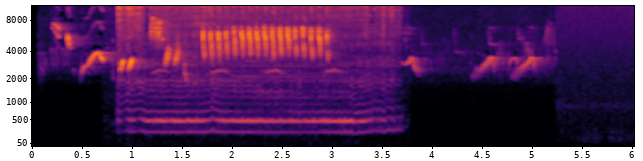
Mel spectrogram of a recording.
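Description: A bumblebee buzzing: a steady hum about three seconds long that starts and stops abruptly. Birds chirp before and after it, and a quick high trill runs over the middle of the buzz.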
